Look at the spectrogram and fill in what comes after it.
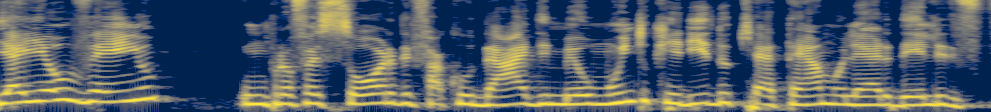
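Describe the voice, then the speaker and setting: On a very clean recording with a silent background, a woman with a Porto Alegre accent speaks at a fairly quick pace, her fairly high pitch showing ordinary pitch variation. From Rio Grande do Sul, Brazil (small town in the north of the state). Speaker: lawyer. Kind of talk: panel talk. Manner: animated storytelling.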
